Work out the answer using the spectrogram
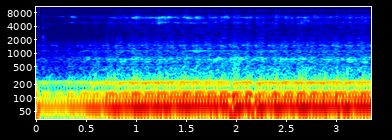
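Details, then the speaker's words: Rover 25 GTI, 1.8L VVC petrol, warming up after fuel filter replacement: low idle that briefly stumbles then recovers, slight hesitation; misfire not fixed by new filter, owner suspects spark plug gaps not checked with feeler gauge. "I don't think it has. There it is. Almost like it slightly hesitating."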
